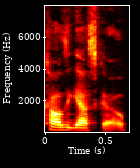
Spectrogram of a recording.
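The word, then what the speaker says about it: Kosciusko: briefly lived there, and it's named after the like Polish American Revolutionary War general Kosciuszko, but it's pronounced Kosciuszko because of course it is.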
